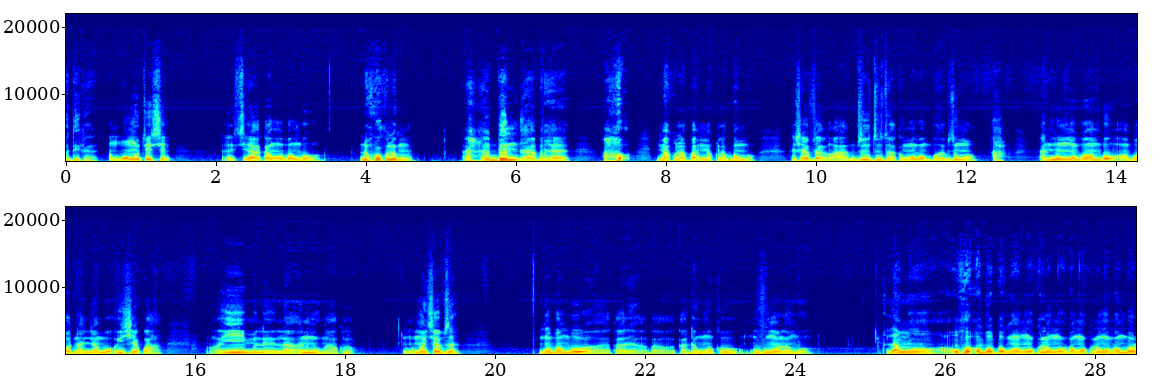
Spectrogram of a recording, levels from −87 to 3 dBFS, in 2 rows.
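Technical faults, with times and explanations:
4.49 to 5.24 s and 5.60 to 6.40 s, repeated packet loss (robotic sound): Short gaps arrive in rapid succession, none longer than about 45 ms. Each is patched by stretching the preceding sound, about a third of the first stretch, leaving choppy speech with pieces missing.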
